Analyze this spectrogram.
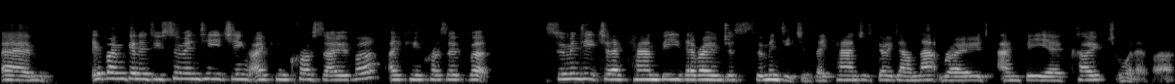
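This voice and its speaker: A woman talks with a fairly high pitch and ordinary pitch variation. Her pace is moderate. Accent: British. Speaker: aqua fitness instructor and interviewer. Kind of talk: casual interview chat. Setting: video call.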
